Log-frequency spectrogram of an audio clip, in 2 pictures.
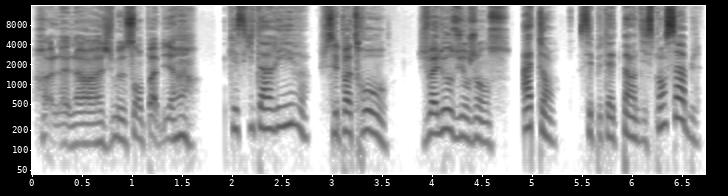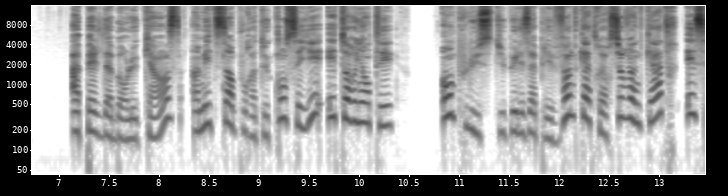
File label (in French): radio, urgences; ARS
